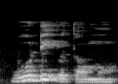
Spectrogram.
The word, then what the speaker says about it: Boedi Oetomo: Nah, ya, itu merupakan ejaan lama, bahwa huruf U dulu tulisannya adalah OE. Ya, Boedi Oetomo itu bacaannya adalah Budi Utomo.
